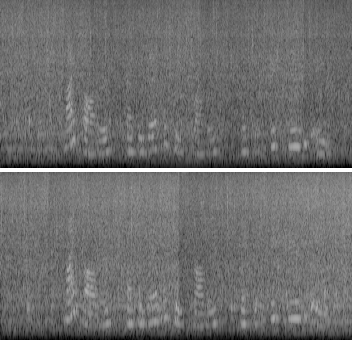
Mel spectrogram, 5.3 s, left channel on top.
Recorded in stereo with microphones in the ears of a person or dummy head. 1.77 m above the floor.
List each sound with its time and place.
0.9 s a woman speaking: 45° left (ahead or behind), 1.5 m; by 5.2 s 25° right (ahead or behind), 2 m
